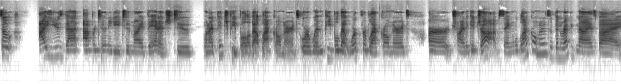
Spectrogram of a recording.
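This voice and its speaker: A woman has a plain, everyday voice at a medium pitch. She speaks at a moderate pace with lively intonation. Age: 30s. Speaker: founder of an online fan platform. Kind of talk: interview.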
